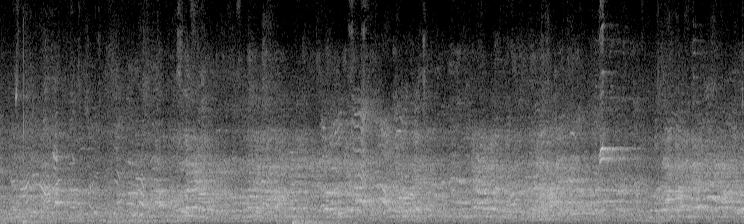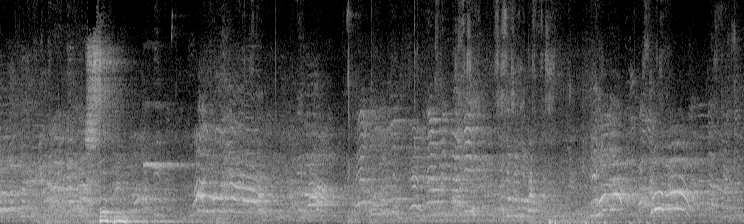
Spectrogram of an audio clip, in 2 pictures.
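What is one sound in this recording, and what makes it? A referee shouts commands at the wrestlers.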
